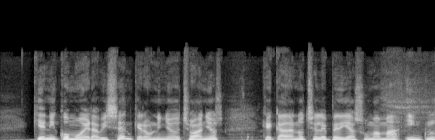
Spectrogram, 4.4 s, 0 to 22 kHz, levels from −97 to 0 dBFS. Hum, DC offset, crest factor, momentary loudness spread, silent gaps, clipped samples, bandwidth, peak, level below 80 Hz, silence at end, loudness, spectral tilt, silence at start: none; under 0.1%; 14 dB; 5 LU; none; under 0.1%; 14 kHz; -2 dBFS; -44 dBFS; 0 s; -17 LUFS; -6 dB/octave; 0.35 s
